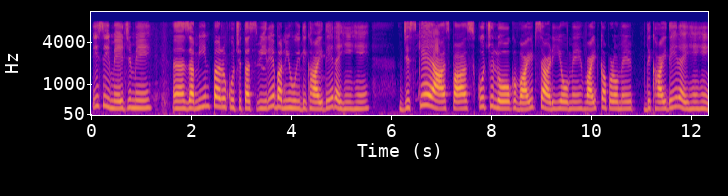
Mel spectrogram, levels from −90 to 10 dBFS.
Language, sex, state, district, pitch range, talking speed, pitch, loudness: Hindi, female, Bihar, Jahanabad, 220-255 Hz, 135 wpm, 235 Hz, -18 LUFS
